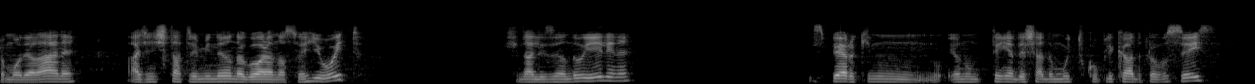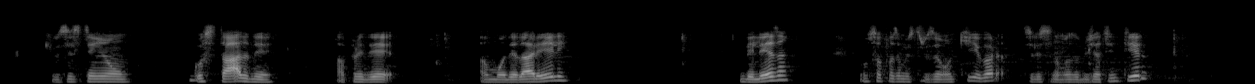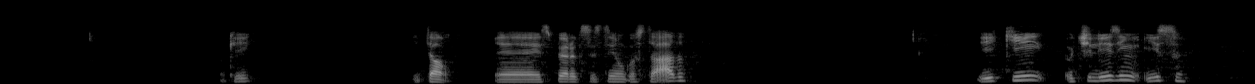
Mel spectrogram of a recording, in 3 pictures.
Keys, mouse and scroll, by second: 1.7 middle click, 3.1 KP_5, 3.7 middle click, 4.3 middle click, 4.6 scroll up 1, 5.1 middle click, 5.7 alt+right click, 6.5 click, 7.8 scroll up 1, 7.9 middle click, 9.8 click, 11.5 alt+right click, 12.1 click, 14.4 shift+middle click, 15.0 alt+right click, 15.5 click, 16.7 Tab, 16.9-17.2 scroll down 5, 17.1 scroll up 1, 17.2 middle click, 19.3 middle click, 20.1 scroll up 3, 20.3 shift+middle click, 20.7 middle click, 20.7 scroll up 1, 21.1 a, 21.5 a, 22.3 right click, 23.1 l, 24.0 e, 24.3 right click, 24.6 click, 25.7 Tab, 26.0 scroll down 3, 26.2 middle click, 27.8 scroll down 4, 28.1 middle click, 29.3 scroll down 1, 29.8 middle click, 31.6-32.4 scroll up 12, 32.6 middle click, 33.2 shift+middle click, 33.8 middle click, 34.5 scroll down 1, 34.6 Tab, 35.8 right click, 36.3 shift+right click, 36.7 middle click.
